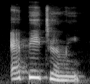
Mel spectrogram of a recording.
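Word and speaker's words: epitome: he looked a truly पेट्रियकल figure एपिटमी एपिटमी एपिटमी एपिटमी इज़ a perfect example of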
